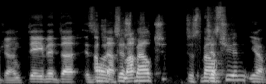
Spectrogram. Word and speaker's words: Dastmalchian: And also, help me with the pronunciation of his name, John. David, is it Dastmalchian? Yeah. Dastmalchian, who's playing Calendar Man and will also be playing Polka Dot Man in James Gunn's Suicide Squad.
